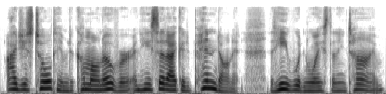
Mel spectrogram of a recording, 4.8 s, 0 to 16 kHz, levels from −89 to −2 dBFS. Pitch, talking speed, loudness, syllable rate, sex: 185 Hz, 275 wpm, -17 LUFS, 6.0 syllables/s, female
